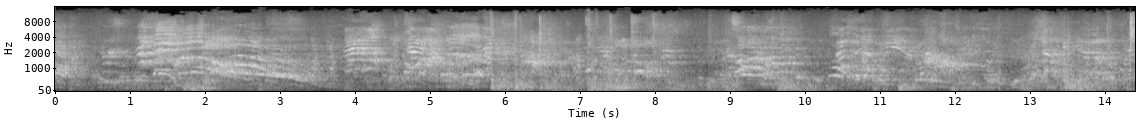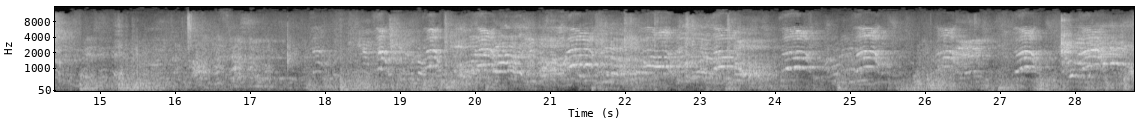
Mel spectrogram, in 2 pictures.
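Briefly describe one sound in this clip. A crowd of men shouts and cheers loudly in an echoing hall.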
